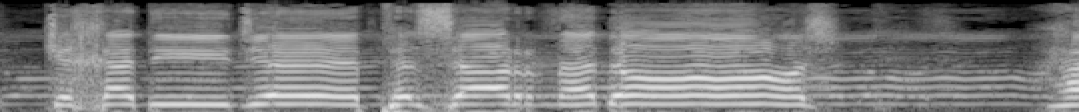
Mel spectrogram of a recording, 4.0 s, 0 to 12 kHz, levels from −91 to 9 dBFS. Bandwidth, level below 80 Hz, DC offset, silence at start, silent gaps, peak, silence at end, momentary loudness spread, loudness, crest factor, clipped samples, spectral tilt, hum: 11 kHz; -34 dBFS; 0.5%; 0 s; none; 0 dBFS; 0 s; 18 LU; -7 LUFS; 8 dB; 1%; -3 dB/octave; none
